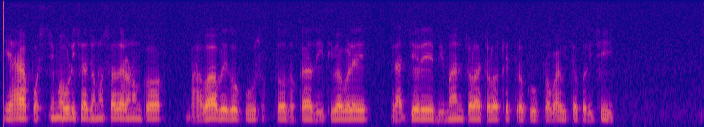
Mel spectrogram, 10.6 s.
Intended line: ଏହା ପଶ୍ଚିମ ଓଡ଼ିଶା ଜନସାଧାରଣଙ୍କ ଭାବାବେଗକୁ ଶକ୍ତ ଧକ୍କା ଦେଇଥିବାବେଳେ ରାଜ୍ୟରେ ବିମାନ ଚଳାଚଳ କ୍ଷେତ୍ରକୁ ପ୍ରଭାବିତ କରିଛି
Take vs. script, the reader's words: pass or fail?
pass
